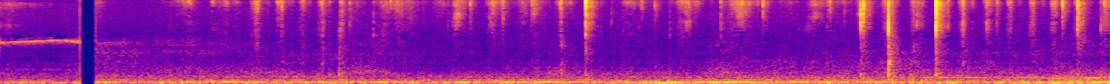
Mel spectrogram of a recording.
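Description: Palette knife crunching and scraping through shards of frozen acrylic paint, a dense run of small clicks and crackles as the pieces break and smear, over a steady low hum. A high tone at the start cuts off at a short dropout about a second in.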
